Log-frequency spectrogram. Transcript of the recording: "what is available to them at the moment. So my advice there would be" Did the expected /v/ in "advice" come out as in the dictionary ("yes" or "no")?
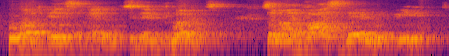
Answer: yes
